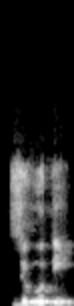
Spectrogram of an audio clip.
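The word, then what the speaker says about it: Djibouti: Ethiopia है, Ethiopia से अलग हुआ कंट्री है जिबूती, डी डी डी से शुरू होता है लेकिन डी साइलेंट होता है, जिबूती बोला जाता है।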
